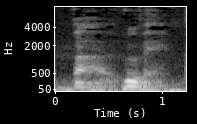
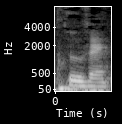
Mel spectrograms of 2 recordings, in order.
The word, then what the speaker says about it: Uwe: Not that it matters, but I believe it's pronounced Uwe. – Uwe.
